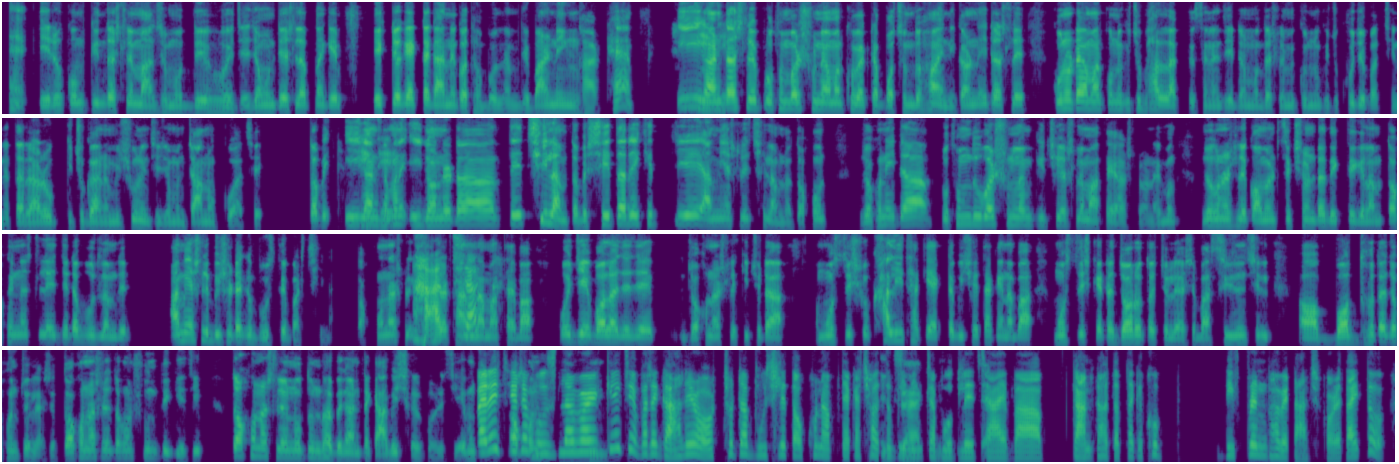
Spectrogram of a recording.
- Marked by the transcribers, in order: laughing while speaking: "আচ্ছা"; laughing while speaking: "মানে যেটা বুঝলাম আর কি যে"
- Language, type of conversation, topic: Bengali, podcast, কোন ধরনের গান শুনলে তুমি মানসিক স্বস্তি পাও?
